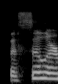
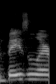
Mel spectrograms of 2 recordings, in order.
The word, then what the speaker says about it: basilar: And the process of transduction happens through this thing called the basilar membrane. I've also heard it pronounced the basilar membrane, so you might hear it pronounced a couple of different ways.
